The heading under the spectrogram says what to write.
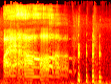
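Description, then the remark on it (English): A voice imitates a giant rat's death scream as an arrow plunges into it: a long, high, wavering shriek lasting over a second, trailing into several short, sharp squeals. “drawing back an arrow, lets it fly to the very edge of her vision, and you basically see this arrow plunge deep into this giant rat it tumbles over, leaving your vision, and you hear just a death scream.”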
